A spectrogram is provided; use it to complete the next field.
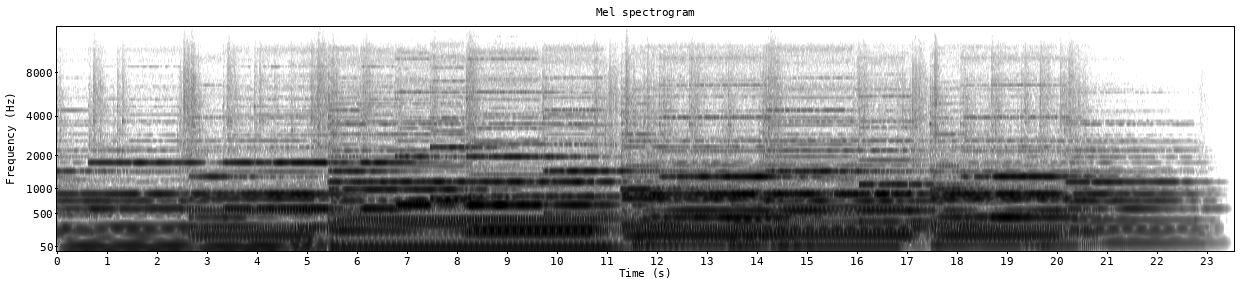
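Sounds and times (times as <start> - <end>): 
software organ playing: 0.0 - 23.0.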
